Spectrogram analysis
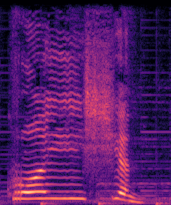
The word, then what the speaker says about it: croissant: Croissant, croissant, croissant. Ayo, siapa yang masih suka bingung cara nyebut kue yang satu ini? Pastry asal Prancis ini memang bikin bingung ya cara bacanya. Tapi yang paling benar itu croissant.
